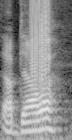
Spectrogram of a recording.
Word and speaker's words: Abdallah: Charged is Abdallah, I'll spell that for you, A-B-D-U-L-L-A-H, Amer, A-M-E-R, 18 years of age, and Balal, B-A-L-A-L, Jeha, J-E-H-A, 19.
